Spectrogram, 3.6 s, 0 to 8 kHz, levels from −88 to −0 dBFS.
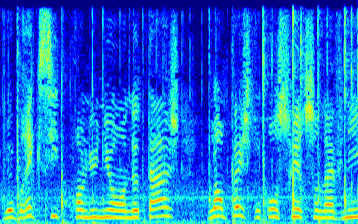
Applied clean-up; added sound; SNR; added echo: none; Computer keyboard; 13 dB; none.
